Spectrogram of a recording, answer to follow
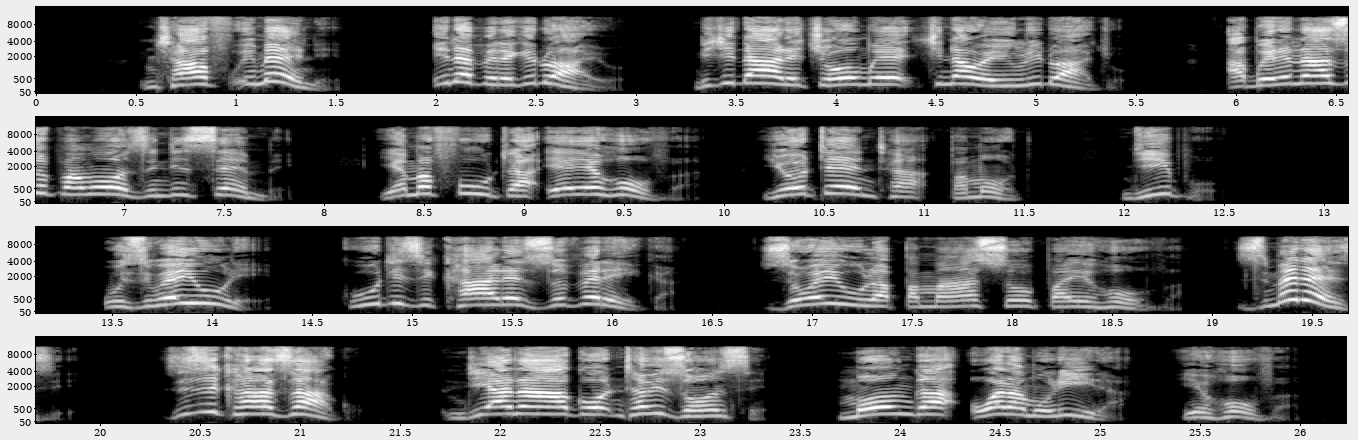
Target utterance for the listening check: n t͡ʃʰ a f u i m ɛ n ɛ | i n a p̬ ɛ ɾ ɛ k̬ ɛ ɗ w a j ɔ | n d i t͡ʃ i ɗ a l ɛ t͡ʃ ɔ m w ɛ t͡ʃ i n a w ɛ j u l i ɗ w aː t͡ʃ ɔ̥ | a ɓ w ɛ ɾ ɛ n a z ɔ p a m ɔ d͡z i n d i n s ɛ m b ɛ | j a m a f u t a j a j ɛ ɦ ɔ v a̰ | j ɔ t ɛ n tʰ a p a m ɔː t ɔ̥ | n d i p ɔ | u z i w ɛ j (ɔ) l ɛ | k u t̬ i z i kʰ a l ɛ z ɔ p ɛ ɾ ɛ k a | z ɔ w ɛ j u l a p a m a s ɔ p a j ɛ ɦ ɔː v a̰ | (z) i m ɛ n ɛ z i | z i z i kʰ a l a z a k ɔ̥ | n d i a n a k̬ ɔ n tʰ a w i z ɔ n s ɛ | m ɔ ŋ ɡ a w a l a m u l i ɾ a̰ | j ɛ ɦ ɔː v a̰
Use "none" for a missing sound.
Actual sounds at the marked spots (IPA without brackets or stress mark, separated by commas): u, z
